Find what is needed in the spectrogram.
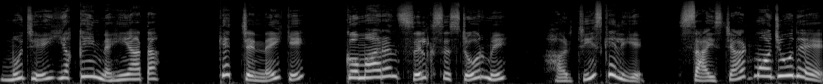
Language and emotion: Urdu, surprised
